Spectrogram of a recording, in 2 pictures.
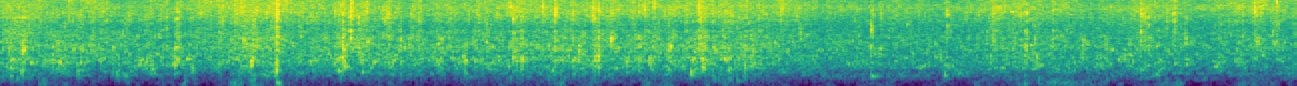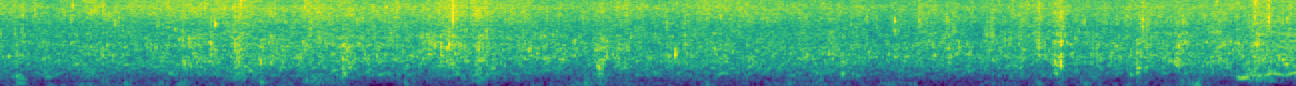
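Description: A small creek trickling steadily, with rustling and footsteps as people and dogs push through long grass beside it.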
